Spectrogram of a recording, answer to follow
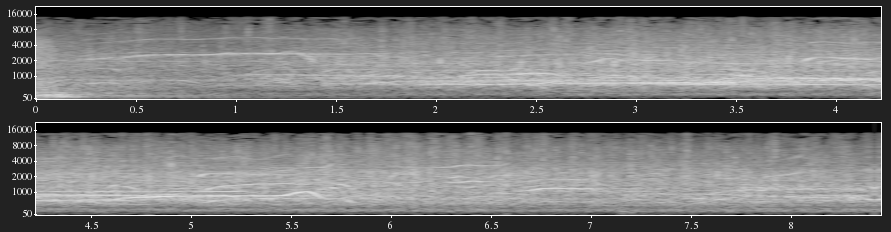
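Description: Large festival crowd applauding and cheering, with scattered calls rising and falling in pitch over the steady noise of clapping. The band's last chord cuts off right at the start.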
